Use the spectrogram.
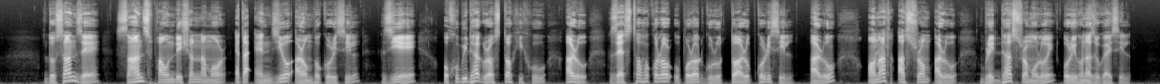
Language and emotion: Assamese, neutral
